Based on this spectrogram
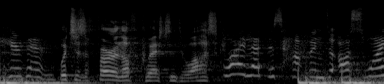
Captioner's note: none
